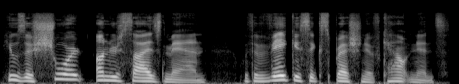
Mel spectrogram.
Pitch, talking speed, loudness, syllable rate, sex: 145 Hz, 155 wpm, -18 LUFS, 5.3 syllables/s, male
